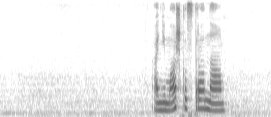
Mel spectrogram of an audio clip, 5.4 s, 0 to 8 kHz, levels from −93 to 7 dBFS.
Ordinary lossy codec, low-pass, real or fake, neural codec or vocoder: Opus, 32 kbps; 7.2 kHz; real; none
